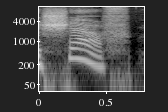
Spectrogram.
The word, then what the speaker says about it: chef: Đầu bếp hoặc là bếp trưởng là a chef. Từ này bắt đầu bằng chữ ch, mình đọc là âm sh cong lưỡi các bạn nhé.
